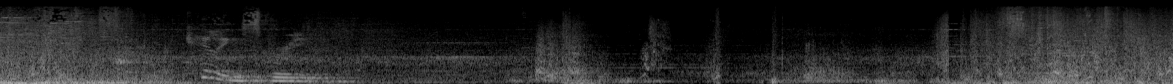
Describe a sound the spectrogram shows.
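Loud impacts thump as fighters clash.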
